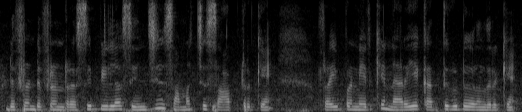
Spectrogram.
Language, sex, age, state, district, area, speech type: Tamil, female, 18-30, Tamil Nadu, Karur, rural, spontaneous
